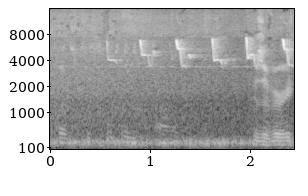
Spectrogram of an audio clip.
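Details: Red-winged blackbird in a swamp giving a distinctive call: sharp, high downslurred notes repeated roughly every third of a second, ending with a buzzy burst; a man talks quietly underneath.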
